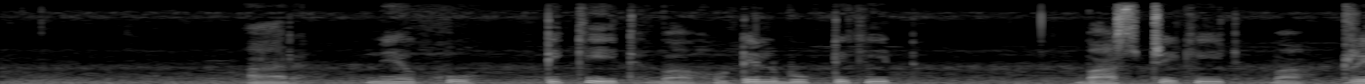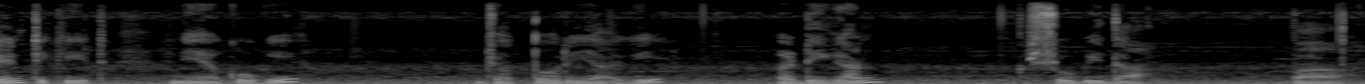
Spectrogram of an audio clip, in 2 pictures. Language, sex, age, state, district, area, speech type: Santali, male, 18-30, West Bengal, Uttar Dinajpur, rural, spontaneous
